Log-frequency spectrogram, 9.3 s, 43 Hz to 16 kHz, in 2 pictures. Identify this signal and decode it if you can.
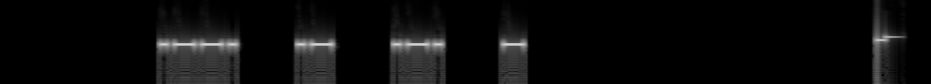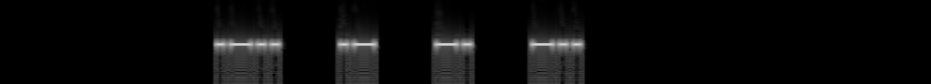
Morse code, heard as a keyed tone, about 36 wpm, spaced as for 20 wpm, 700 Hz. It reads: PART LAND
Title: 3x Character Spacing - Top 200 Words - 35wpm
